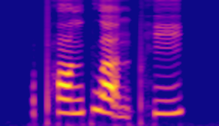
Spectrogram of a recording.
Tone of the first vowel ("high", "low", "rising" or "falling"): rising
